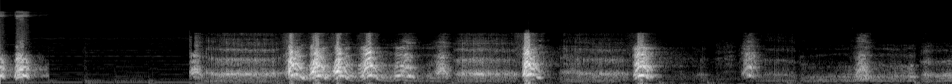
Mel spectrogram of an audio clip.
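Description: A dog barking: a short bark at the start, then after a brief pause a quick run of barks lasting several seconds, then a few single barks spaced about a second apart near the end.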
